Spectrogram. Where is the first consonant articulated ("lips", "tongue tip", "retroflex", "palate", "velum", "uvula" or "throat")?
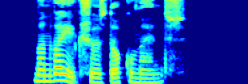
lips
